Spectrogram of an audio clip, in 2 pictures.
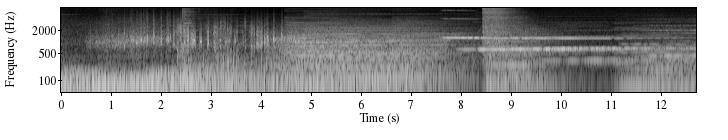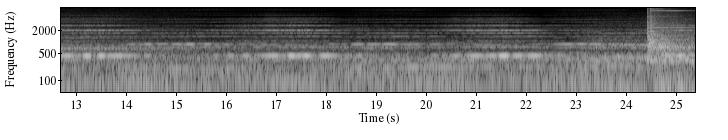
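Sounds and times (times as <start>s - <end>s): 
scary ambience: 0.0s - 25.3s.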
